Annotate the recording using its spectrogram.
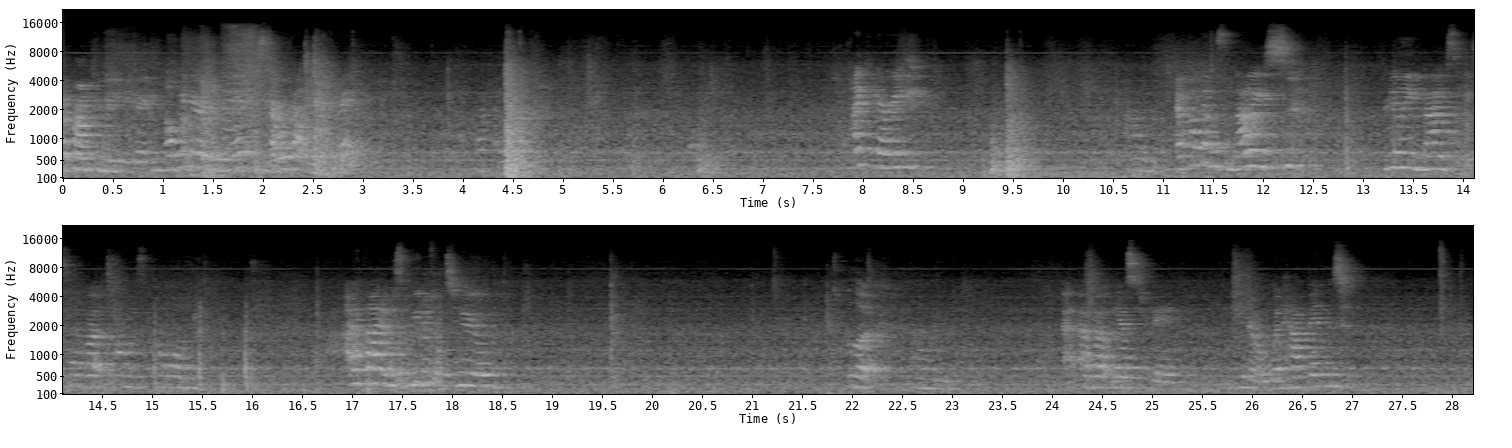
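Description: Young women speak with feeling at a distance.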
